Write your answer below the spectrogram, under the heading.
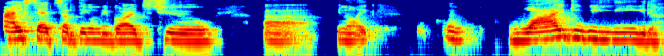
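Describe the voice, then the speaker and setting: A woman's voice: fairly low pitch, steady tone, slow, darkish tone. A young woman from Haiti, a company founder, chatting as a podcast guest and rambling with many fillers and restarts. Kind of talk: casual interview chat.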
